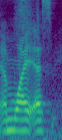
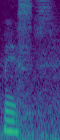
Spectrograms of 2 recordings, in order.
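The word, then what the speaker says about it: Myss: set with Carolyn Miss am I pronouncing her name mys mace M my SS it's a German okay mace it's love it's very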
